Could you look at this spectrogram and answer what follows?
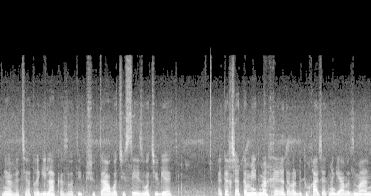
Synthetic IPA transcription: anioevetʃeatʁeɡilakʰazo̞tipʃutawotjusiːzwotjuɡet | ʔete̞χʃeatːamidmeaχe̞ʁetavalbetuχaʃeatmeɡiabezman

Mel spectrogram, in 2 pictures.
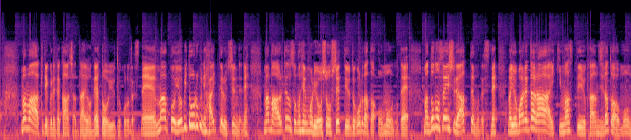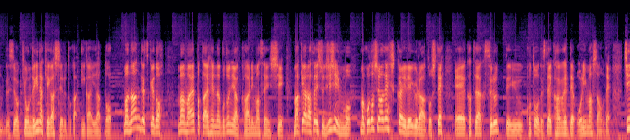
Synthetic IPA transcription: maːmaːkʲi̥t̪e̞k̬ɯ̟ɾe̞t̪e̞kãɰ̃ɕa̰d̪ajo̞ːne̞t̪o̞jɯ̟ːt̪o̞ko̞ɾo̞d̪e̞sɨ̥ne̞maːkoːjo̞bʲit̪o̞ːɾʲo̞kɯ̟ɲ̟iɦait̪ːe̞ɾɯ̟t͡ɕi̥t̪ẽ̞nd̪e̞ne̞ | maːmaːɾɯ̟t̪e̞ːd̪oso̞noɦẽ̞mːo̞ɾʲo̞ːɕo̞ːɕi̥t̪e̞t̪ːe̞iɯ̟t̪o̞ko̞ɾo̞d̪at̪o̞a̰ʔomo̞ɯ̟no̰d̪e̞ | mad̪o̞no̞sẽ̞ɰ̃ɕɨd̪e̞at̪ːe̞mo̞d̪e̞sɨ̥ne̞ | majo̞baɾe̞t̪̬aɾaikʲimasɨ̥t̪ːe̞jɯ̟ːkãɲ̟d͡ʑid̪at̪o̞aomo̞ɯ̟̃nd̪e̞sɨjo̞kʲihõnt̪ekʲiɲ̟iβake̞ɡaɕi̥t̪e̞ɾɯ̟t̪o̞ka̰iɡaid̪a̰t̪o̞̰ | maːnãnd̪e̞sɨ̥ke̞d̪o̞ | maːmaːjapːat̪aiɦẽ̞nːak̬o̞t̪o̞ɲ̟iβ̞akaβaɾʲimasẽ̞ɰ̃ɕi | makʲeaɾase̞ːɕɨʑiɕ̬ĩmːo̞mako̞t̪o̞ɕiβane̞ɕi̥kːaɾʲiɾe̞ɡʲɯ̟ɾaːt̪o̞ɕi̥t̪e̞ː | kat͡sɨjakɯ̟̥sɨɾɯ̟t̪ːe̞jɯ̟ːko̞t̪o̞ːd̪e̞sɨne̞kakaɡe̞t̪e̞ʔo̞ɾʲimaɕi̥t̪a̰no̞̰d̪e̞ | t͡ɕi

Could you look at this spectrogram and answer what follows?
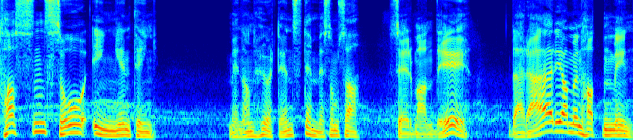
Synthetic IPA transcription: t̪ʰɑsn̩soːʔɪŋːənt̪ʰɪŋː | mɛnhɑnɦøːʈəɛːnst̪ɛmːəsɔmsɑːseːɾmɑ̰nd̪ɛ | d̪æ̰ːɾæːɾjɑmɛnɦɑt̪n̩mɪn

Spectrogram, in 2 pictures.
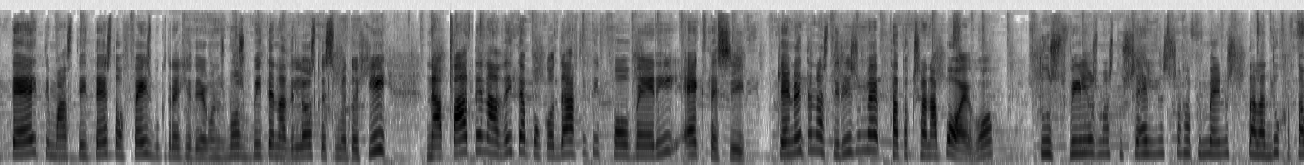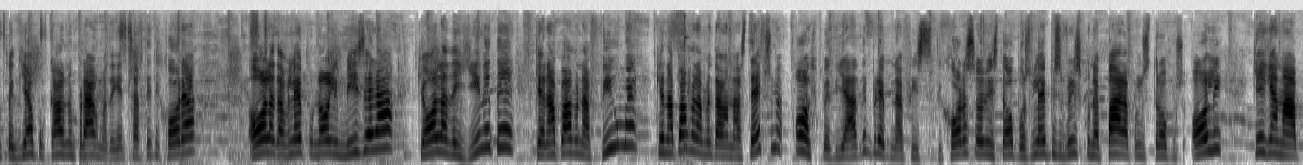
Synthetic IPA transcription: t̪e̞t̪imɐst̪it̪e̞st̪o̞fe̞jzbukt̪ɾeçoðiɐɣo̞nizmo̞zbit̪e̞nɐðilo̞se̥t̪esime̞t̪o̞çi | nɐpɐt̪e̞nɐðit̪eɐpo̞ko̞nd̪ɐːft̪it̪ifo̞ve̞ɾie̞kθe̞si | cenet̪e̞nɐst̪iɾizume̞θɐt̪o̞ksɐnɐpo̞e̞ɣo̞ | t̪usfiluzmɐst̪use̞line̞st̪u̥sɐɣɐpime̞nust̪u̥t̪ɐlɐnd̪uxɐft̪ɐpe̞ðʝɐpukɐnune̞pɾɐɣmɐt̪ɐʝɐt̪isɐft̪it̪ixo̞ɾɐ | o̞lɐt̪ɐvle̞puno̞limize̞ɾɐce̞o̞lɐðe̞ʝine̞t̪e̞ce̞nɐpɐme̞nɐfiɣume̞ce̞nɐpɐme̞nɐme̞t̪ɐnɐst̪e̞fsume̞o̞çi̥pe̞ðʝɐðe̞mbɾe̞pinɐfisi̥st̪ixo̞ɾɐseo̞ɾist̪eo̞po̞zvle̞pizvɾiskune̞pɐɾɐpo̞lust̪ɾo̞puso̞lice̞ʝɐnɐ

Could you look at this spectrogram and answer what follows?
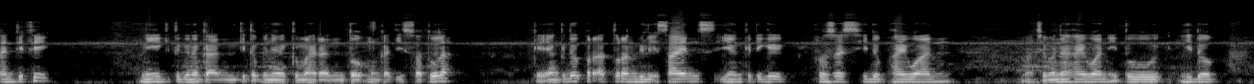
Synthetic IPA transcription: sajənt̪ifɪk̚ | nik̬it̪aɡunakankit̪apuɲakəmaɦiɾanunt̪ʊk̚məŋkad͡ʒisəsuat̪ulah | ka̰jaŋkəduapəɾa̰t̪uɾanbilɪʔsajənsjaŋkət̪iɡa | pɾos̬ɛshidʊp̚ɦajwan | mat͡ʃamanaɦajwanḭt̪uhidʊp̚

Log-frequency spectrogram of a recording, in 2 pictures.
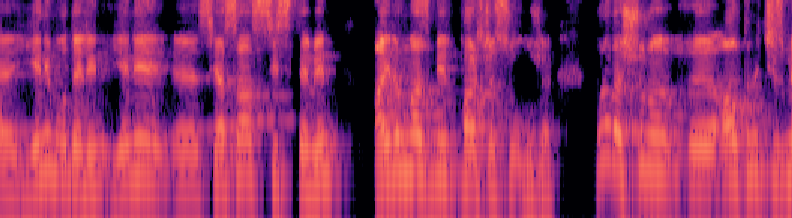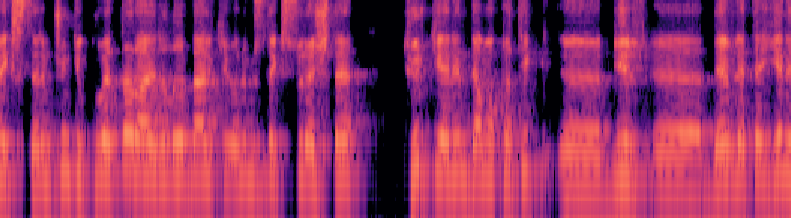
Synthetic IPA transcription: je̞nimo̞d̪elʲinje̞nisijasalˠsist̪ʰe̞min | ajɾɯlˠmazbiɾpʰaɾt͡ʃʰasɯo̞lˠud͡ʒak̚ | b̥uɾad̪aʃunualˠt̪ɯnɯt͡ʃʰizmɛci̥st̪ʰe̞ɾimt͡ʃʰyɲcykʰuvːɛt̪lʲæɾajɾɯlˠɯːbælʲcʰiø̞nymyzd̪ecʰi̥syɾɛt͡ʃt̪ʰɛ | t̪ʰyɾcʰije̞nind̪e̞mo̞kɾat̪ʰic̚ːbiɾd̪ɛvlʲe̞t̪ʰɛje̞ni

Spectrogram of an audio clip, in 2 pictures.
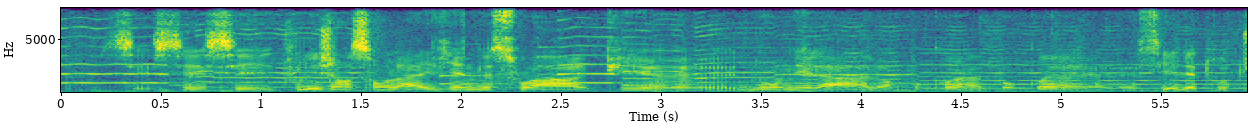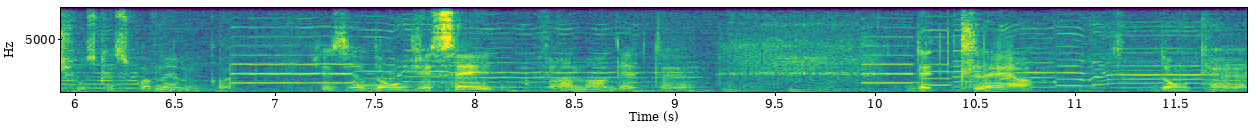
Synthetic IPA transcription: sɛ̰sɛsɛt̪ʰuleʒɑ̃sɔ̃laevjɛnləswaːʁepɥiønuɔ̃nɛlaːlɔʁpuʁkwapuʁkwaøesejed̪ɛːt̪χoːt̪χʁə̥ʃoːz̥kəswamɛmkwa̰ | ʒ̥ad͡ziːʁd̪ɔ̃kʒesɛjvʁɛmɑ̃d̪ɛt̪χø | d̪ɛt̪χə̥klɛːʁ | d̪ɔ̃kø

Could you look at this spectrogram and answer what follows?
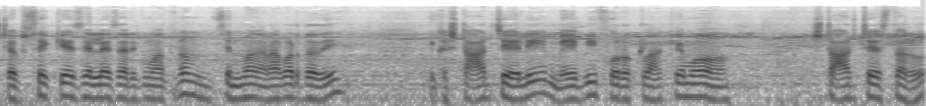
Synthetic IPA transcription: sʈepsekːeːs̬eɭːɛːs̬aːɾik̬imaːt̪ɾɐmsinimaːɡɐnapɐɽɐt̪̬ɐd̪i | ikːɐsʈaːɾʈ̚t͡ʃɛːjɐlimeːbiːpʰoːɾoklaːkːeːmoː | sʈaːɾʈt͡ʃeːst̪aːɾu

